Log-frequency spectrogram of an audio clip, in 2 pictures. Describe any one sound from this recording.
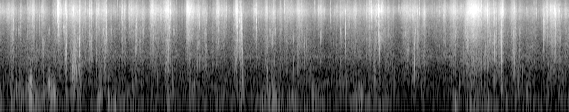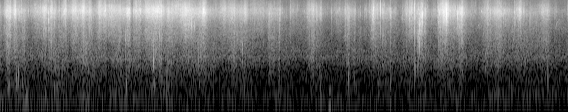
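Footsteps swish and crunch through dry grass close by.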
